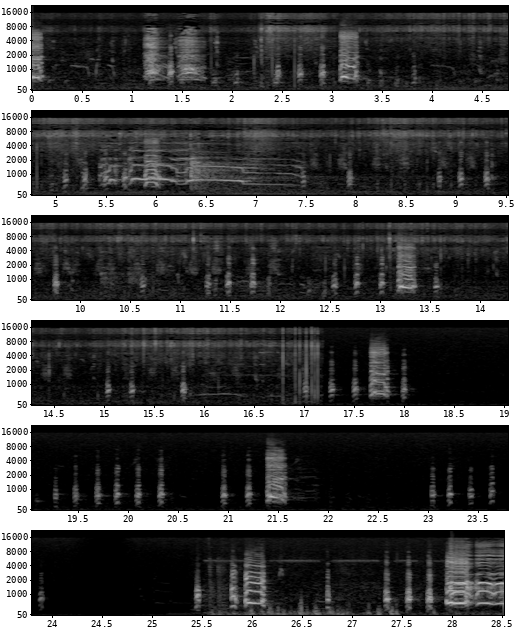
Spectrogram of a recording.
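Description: Domestic chickens: hens clucking in short separate calls, with a longer falling call about six seconds in. Near the end a rooster begins to crow.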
